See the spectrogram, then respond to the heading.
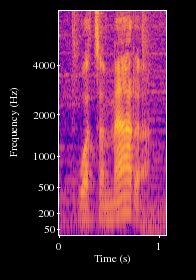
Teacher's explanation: with connected speech, the sentence, what's the matter, becomes, what's a matter, when pronounced in a natural way in English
